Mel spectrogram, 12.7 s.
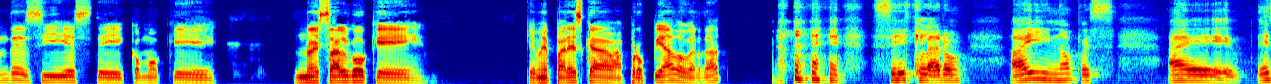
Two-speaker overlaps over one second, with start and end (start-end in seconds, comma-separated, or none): none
